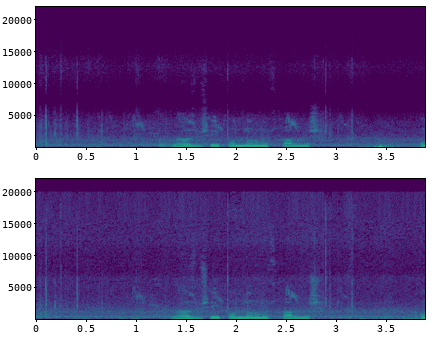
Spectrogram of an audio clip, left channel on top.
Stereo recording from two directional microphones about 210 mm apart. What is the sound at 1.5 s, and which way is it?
Bee, 5° left (ahead or behind).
